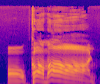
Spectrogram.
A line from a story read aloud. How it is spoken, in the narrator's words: Barney howled, and so did the others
